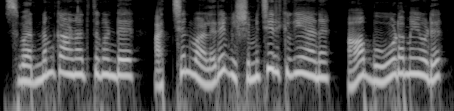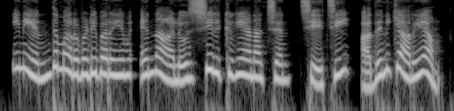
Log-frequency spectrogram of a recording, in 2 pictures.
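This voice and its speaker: A woman as a high-voiced, outspoken young daughter. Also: animated, moderate pace, dark tone, dry recording, studio quality. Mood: urgent, persuasive. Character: young goldsmith's daughters, outspoken, questioning, persuasive. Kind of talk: children's story character acting.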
